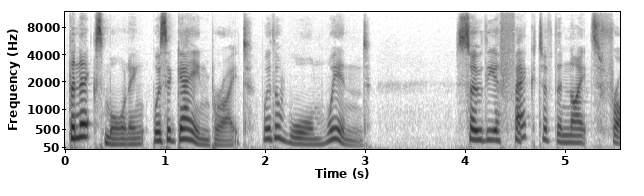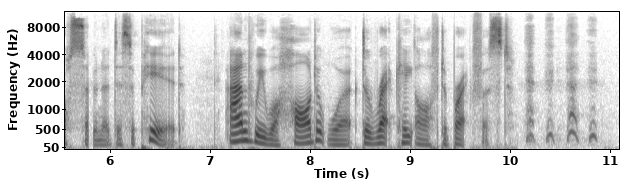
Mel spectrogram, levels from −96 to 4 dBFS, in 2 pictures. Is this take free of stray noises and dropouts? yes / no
no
